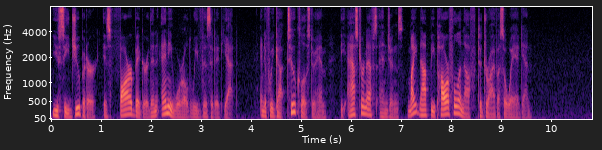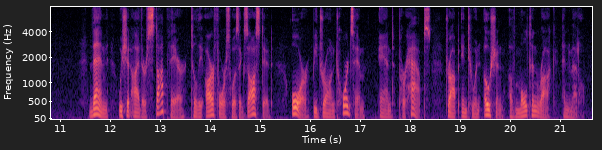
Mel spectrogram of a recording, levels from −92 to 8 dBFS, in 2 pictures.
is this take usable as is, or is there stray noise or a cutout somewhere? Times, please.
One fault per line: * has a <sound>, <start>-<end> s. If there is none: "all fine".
all fine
